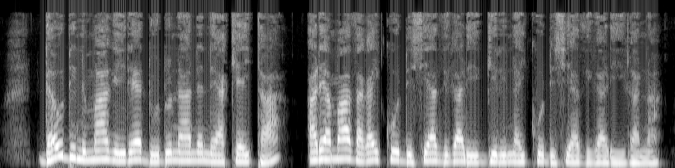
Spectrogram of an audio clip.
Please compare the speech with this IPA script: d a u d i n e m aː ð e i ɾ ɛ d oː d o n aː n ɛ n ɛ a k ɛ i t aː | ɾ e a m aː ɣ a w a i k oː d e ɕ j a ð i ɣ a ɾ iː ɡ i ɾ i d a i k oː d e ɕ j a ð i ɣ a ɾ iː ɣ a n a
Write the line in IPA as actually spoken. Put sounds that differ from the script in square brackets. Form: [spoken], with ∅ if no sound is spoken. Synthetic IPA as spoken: d a u d i n e m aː [ɣ] e i ɾ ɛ d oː d o n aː n ɛ n ɛ a k ɛ i t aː | ɾ e a m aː [ð] a [ɣ] a i k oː d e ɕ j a ð i ɣ a ɾ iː ɡ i ɾ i [n] a i k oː d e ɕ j a ð i ɣ a ɾ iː ɣ a n a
